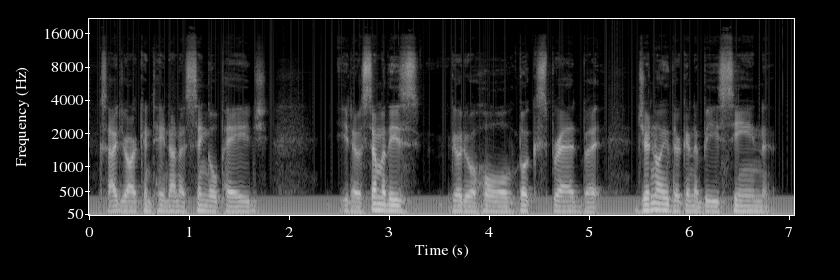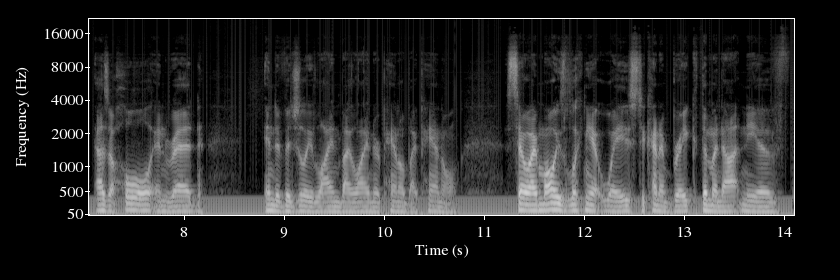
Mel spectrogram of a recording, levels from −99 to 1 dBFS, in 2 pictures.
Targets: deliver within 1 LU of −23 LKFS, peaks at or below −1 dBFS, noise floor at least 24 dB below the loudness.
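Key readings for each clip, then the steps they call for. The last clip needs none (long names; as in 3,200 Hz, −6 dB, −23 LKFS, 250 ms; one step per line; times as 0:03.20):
crackle rate 29 per second; mains hum 60 Hz; hum harmonics up to 360 Hz; level of the hum −39 dBFS; integrated loudness −29.0 LKFS; sample peak −10.0 dBFS; target loudness −23.0 LKFS
→ click removal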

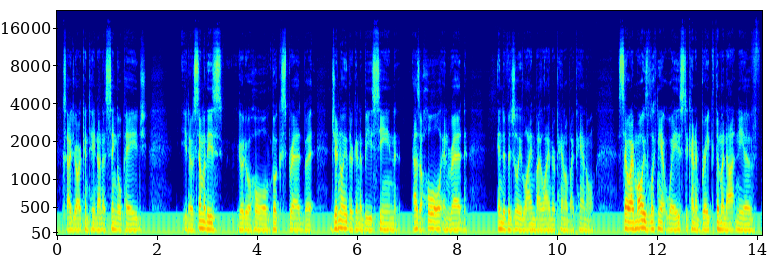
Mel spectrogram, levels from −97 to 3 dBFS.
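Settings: crackle rate 0 per second; mains hum 60 Hz; hum harmonics up to 360 Hz; level of the hum −39 dBFS
→ hum removal 60 Hz, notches 6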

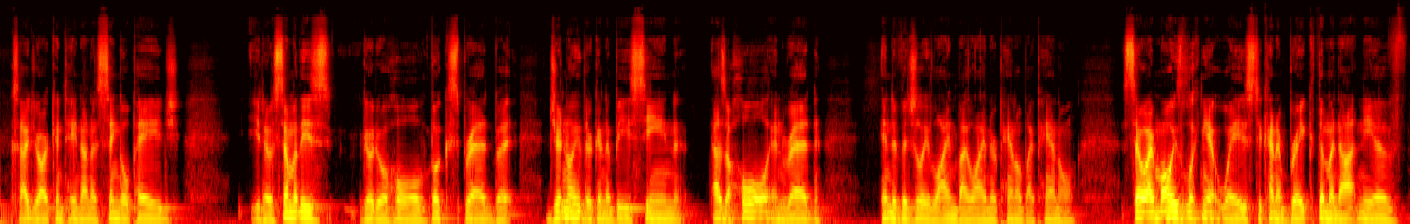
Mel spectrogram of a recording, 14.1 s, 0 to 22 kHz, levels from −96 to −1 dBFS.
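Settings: mains hum none found; integrated loudness −29.5 LKFS; sample peak −10.5 dBFS; target loudness −23.0 LKFS
→ level +6.5 dB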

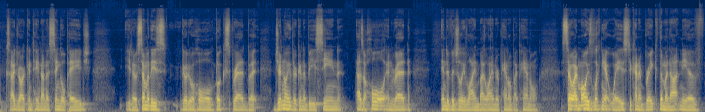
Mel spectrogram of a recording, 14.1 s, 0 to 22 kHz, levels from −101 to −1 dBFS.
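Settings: integrated loudness −23.0 LKFS; sample peak −4.0 dBFS; background noise floor −56 dBFS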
